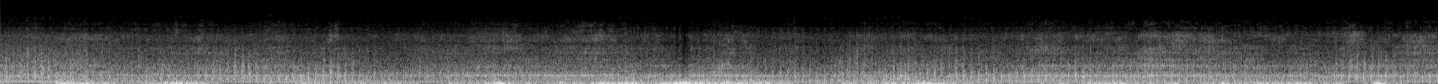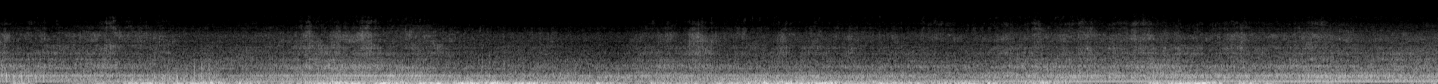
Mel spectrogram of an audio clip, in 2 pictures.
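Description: Robinson R44 piston helicopter running steadily: a constant engine drone over an uneven low rotor rumble.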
